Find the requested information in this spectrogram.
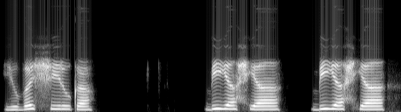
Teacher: حا کی آواز کو آپ نے پراپر واضح کرنا، حلق سے ادا ہوگا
